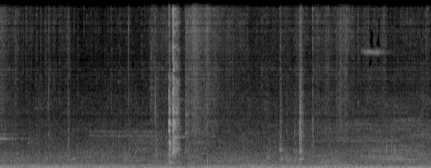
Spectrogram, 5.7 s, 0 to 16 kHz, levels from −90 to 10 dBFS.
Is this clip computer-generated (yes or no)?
yes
